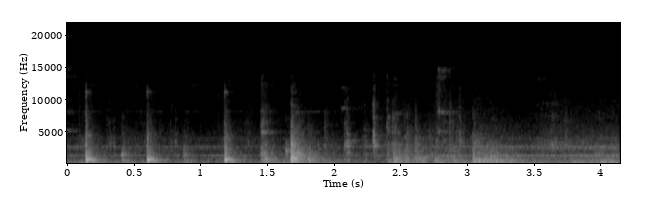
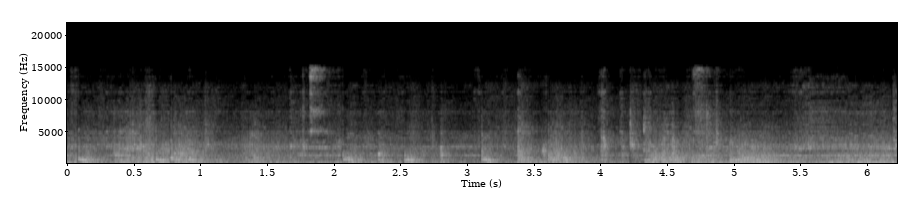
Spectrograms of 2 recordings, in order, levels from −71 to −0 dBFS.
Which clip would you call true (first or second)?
first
